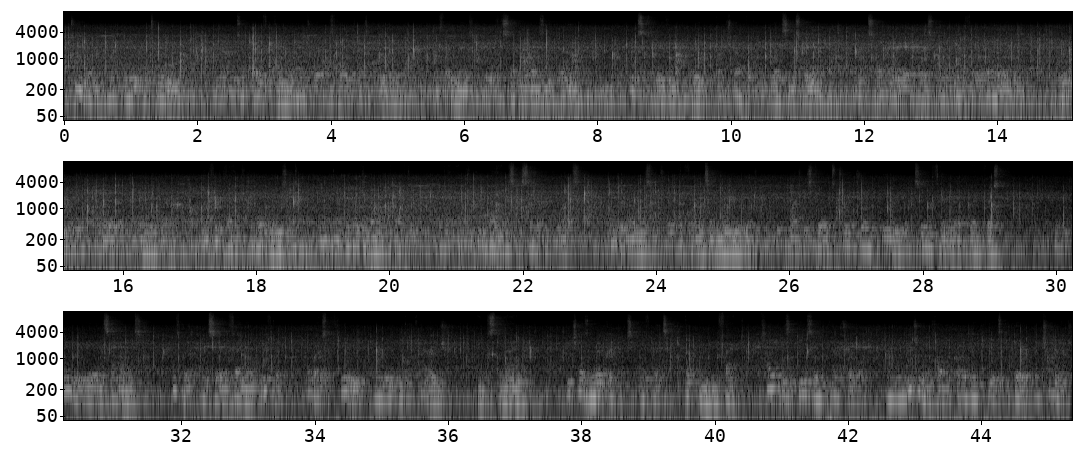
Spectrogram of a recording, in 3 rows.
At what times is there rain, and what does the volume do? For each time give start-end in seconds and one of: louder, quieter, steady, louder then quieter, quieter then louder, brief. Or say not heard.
0.0-45.3 quieter.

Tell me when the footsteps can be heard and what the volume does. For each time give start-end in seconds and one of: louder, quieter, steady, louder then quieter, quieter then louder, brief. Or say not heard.
not heard.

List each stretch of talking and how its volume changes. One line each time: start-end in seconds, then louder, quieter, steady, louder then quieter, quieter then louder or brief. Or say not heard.
0.0-29.4 steady
29.9-45.3 steady.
